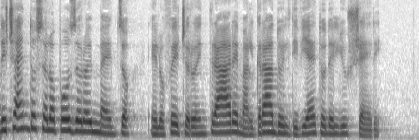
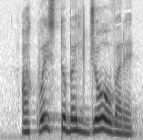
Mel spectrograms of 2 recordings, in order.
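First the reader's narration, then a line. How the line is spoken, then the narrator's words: Women exclaiming together. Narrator (Italian): esclamarono le dame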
